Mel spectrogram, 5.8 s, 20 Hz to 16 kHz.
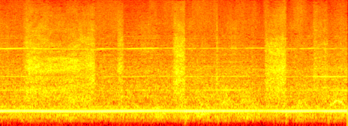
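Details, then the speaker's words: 1995 Hoover Turbopower 3 U2876 upright vacuum cleaning stairs: steady, even motor hum with a constant mid-pitched tone and brushing noise over it; runs very well, though the belt squeaks at shutdown. "um but yeah it runs very well actually"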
